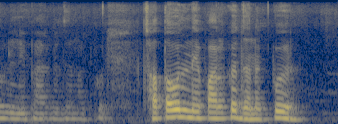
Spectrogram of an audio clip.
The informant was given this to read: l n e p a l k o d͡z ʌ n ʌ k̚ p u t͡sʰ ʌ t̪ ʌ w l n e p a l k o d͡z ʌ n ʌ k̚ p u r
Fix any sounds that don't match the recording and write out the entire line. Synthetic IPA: l n e p a l k o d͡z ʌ n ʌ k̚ p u t͡sʰ ʌ t̪ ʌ w l n e p a l k o d͡z ʌ n ʌ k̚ p u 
